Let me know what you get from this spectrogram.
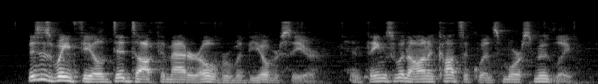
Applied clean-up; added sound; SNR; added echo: none; none; none; none.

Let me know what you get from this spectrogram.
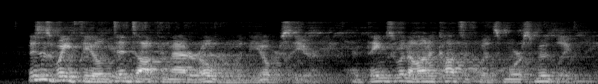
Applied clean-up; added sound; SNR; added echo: none; none; none; reverberation time 2.6 s.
